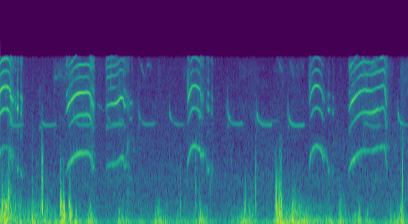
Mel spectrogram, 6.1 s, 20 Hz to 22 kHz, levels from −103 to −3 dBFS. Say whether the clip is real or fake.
real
